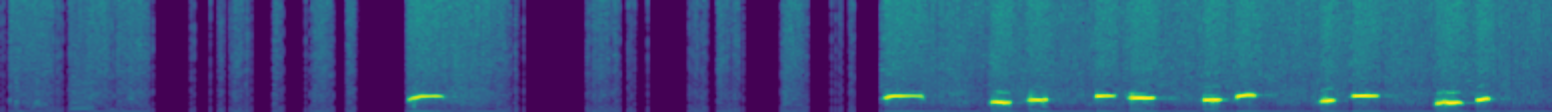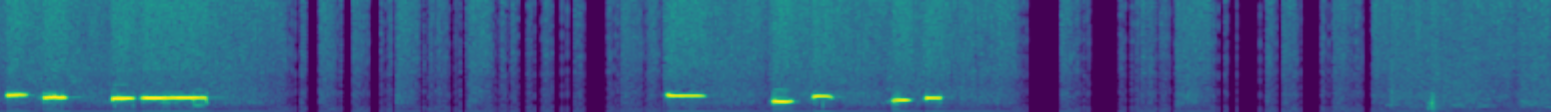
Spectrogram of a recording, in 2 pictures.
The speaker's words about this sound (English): And, listen, they like to hear you whistle this song. Will you do that? Will you? Sure.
